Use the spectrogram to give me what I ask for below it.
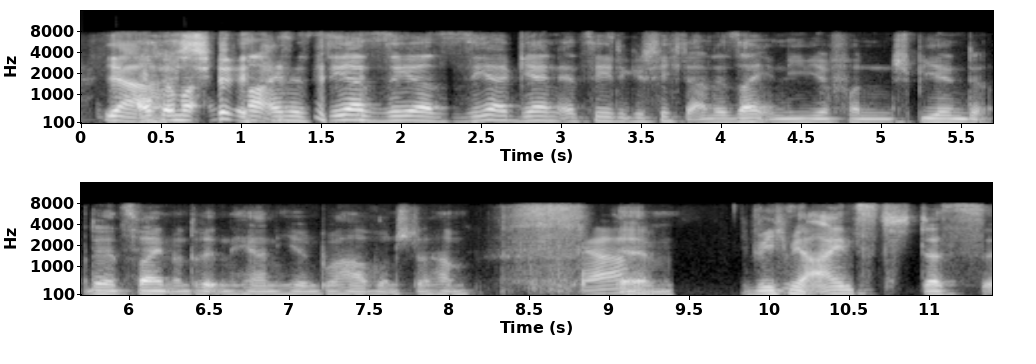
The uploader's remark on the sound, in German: Via Skype.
